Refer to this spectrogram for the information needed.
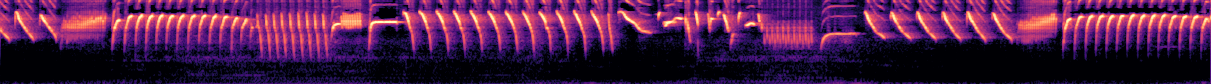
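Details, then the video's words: Canary song used as training material for other canaries, with luxurious cengkok phrasing: long runs of rapid descending whistled sweeps, broken by a buzzy rolled trill and short flat notes, sung continuously and loudly with no other sounds. "Materan Burung Kenari Lagu Istimewa! Cengkok Mewah Bikin Kenari lain Ikut Terpancing jadi Gacor"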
